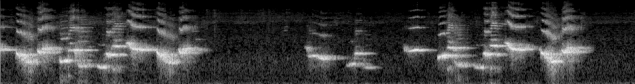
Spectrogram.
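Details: Masteran recording of a straw-headed bulbul for training songbirds, full isian nembak style: a dense burst of liquid whistled phrases, a short gap, then scattered clear fluty notes building into another rich warbling run.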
